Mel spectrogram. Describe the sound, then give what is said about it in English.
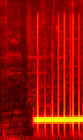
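A telephone ring tone: after a brief near-silent moment, a loud, steady electronic tone cuts in abruptly, pulsing rapidly and evenly to the end. “Can you hear that? Is that working? Yes. Yay. I hear a ring.”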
